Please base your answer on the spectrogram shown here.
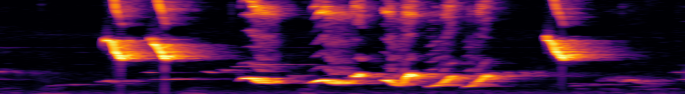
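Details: White-rumped shama training song for birds that rarely sing, loaded with varied material: loud high whistled notes near the top alternating with rapid slurred phrases sliding up and down, delivered in bursts with short pauses.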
